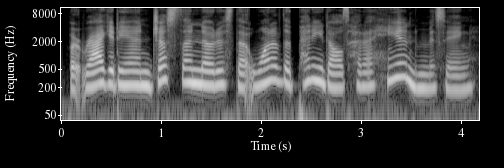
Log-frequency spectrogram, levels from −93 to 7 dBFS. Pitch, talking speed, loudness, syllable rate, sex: 235 Hz, 230 wpm, -19 LUFS, 5.8 syllables/s, female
